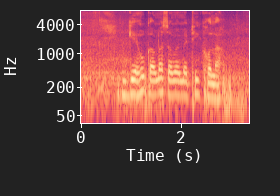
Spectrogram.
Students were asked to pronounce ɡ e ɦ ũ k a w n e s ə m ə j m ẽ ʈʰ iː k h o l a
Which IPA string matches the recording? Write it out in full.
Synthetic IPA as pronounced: ɡ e ɦ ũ k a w n a s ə m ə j m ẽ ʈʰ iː k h o l a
